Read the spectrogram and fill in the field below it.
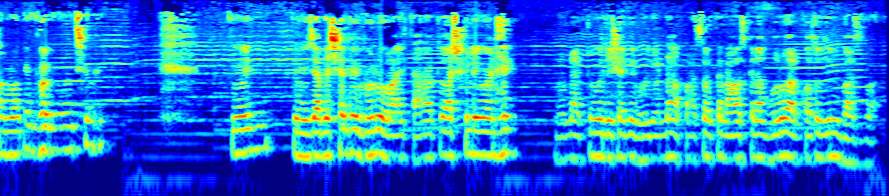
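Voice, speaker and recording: Young guy, rajshahi bengali accent, telling his story all halting and repetitive, kinda high but mellow voice, faint music behind. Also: little pitch movement. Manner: halting and repetitive, with many restarts. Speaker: interviewee. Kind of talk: recounting a personal story.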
